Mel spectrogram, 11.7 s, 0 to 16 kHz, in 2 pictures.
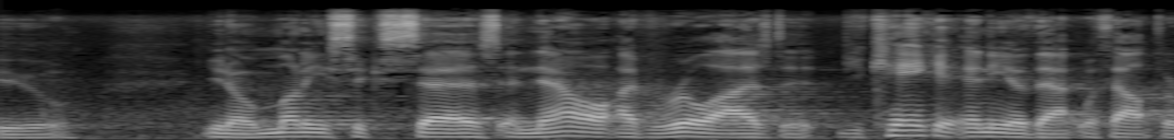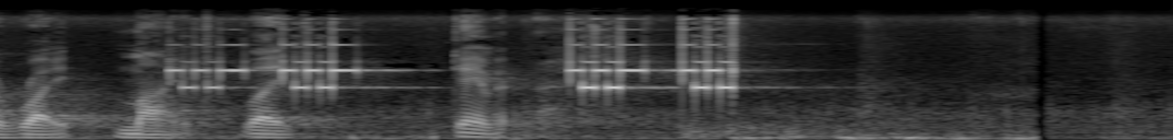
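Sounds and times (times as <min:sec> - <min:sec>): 
speech: 0:00.0 - 0:07.5, 0:08.1 - 0:08.5
low rumble of room noise: 0:00.0 - 0:11.7
phone ringing with warbling electronic ringtone: 0:06.7 - 0:08.1, 0:08.7 - 0:09.9.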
